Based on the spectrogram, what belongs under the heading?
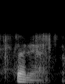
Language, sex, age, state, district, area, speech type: Kannada, male, 45-60, Karnataka, Davanagere, urban, conversation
